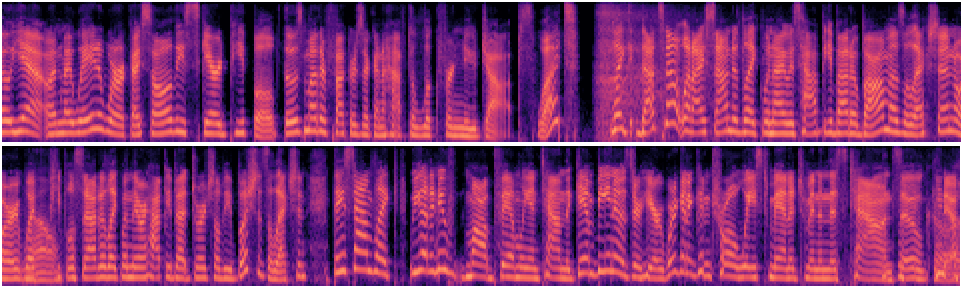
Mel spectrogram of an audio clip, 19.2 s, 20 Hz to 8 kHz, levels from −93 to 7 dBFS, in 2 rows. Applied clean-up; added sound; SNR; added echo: none; none; none; none.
